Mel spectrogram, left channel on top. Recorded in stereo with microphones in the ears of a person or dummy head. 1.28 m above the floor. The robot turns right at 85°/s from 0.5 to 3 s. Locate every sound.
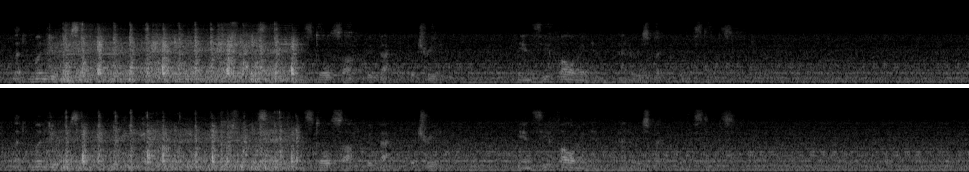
0.1 s a man speaking: 15° right (ahead or behind), 2.5 m; by 7.4 s 20° right (ahead or behind), 2.5 m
